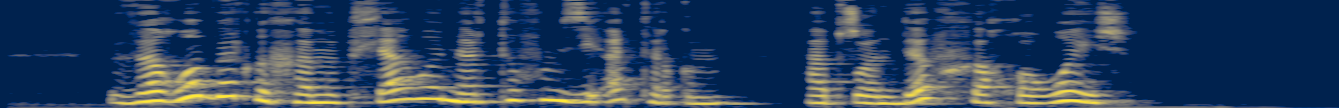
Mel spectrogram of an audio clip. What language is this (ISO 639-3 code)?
kbd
